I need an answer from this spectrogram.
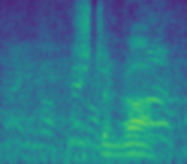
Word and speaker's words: Stranraer: St Mirren down at Stranraer. Get John Sutton on. Stranraer. That's how you pronounce it, Chris.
